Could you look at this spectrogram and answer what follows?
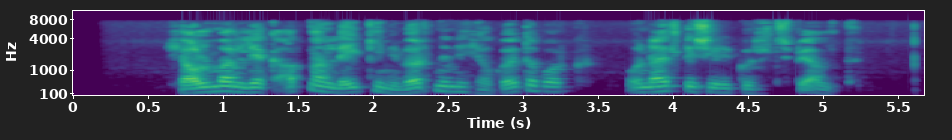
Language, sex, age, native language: Icelandic, male, 40-49, Icelandic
